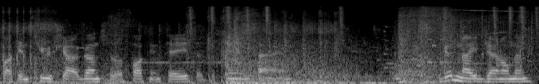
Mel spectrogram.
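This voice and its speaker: A man's voice: medium pitch, fairly even intonation, a little slow, over loud music. A man talking casually and in slang with friends while gaming. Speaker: gamer in squad voice chat.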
